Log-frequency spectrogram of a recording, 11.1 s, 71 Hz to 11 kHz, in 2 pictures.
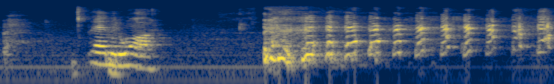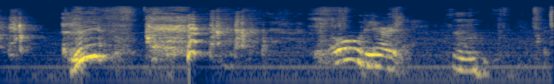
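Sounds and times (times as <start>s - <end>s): woman laughing hard: 2.7s - 8.5s.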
